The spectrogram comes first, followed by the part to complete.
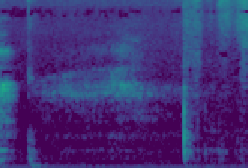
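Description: Near silence: room tone with a faint rustle, then one soft click about one and a half seconds in, as a small handbag is handled.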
